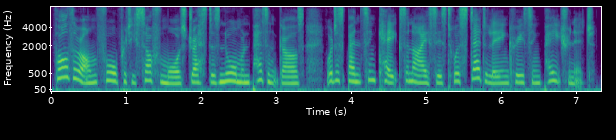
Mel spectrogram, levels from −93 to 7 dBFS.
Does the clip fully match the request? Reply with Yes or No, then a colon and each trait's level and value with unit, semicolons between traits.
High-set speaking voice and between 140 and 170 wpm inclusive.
Yes: high, 230 Hz; average, 165 wpm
